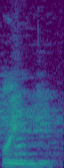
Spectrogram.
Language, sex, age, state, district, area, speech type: Telugu, male, 18-30, Andhra Pradesh, Nellore, urban, spontaneous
